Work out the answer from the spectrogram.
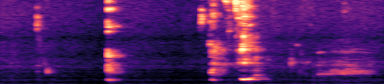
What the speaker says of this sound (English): Put some water in there to clean it out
